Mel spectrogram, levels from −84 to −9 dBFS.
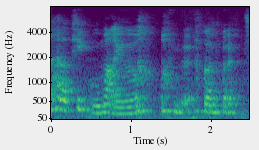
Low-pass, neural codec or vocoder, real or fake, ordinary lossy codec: none; none; real; none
